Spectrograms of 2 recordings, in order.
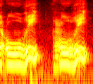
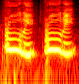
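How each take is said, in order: First: "Ouri" slow and low, weighted "ri"; stress on the last syllable. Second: "Ouri" with high, emphatic "Ou"; stress on the first syllable. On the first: Teacher shows the accent is well placed, "Ouri" stressed on "ri". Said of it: "l'accent tonique". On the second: Teacher shows the later pair, "Ouri" stressed on "Ou". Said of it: "Au début". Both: Shown as a demonstration.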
